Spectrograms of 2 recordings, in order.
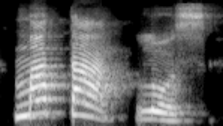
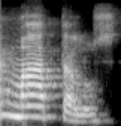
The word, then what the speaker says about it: matá-los: Matá-los, não é mata-los, é matá-los. Então, aqui, com T, forma a sílaba que tem uma pronúncia mais forte, né?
